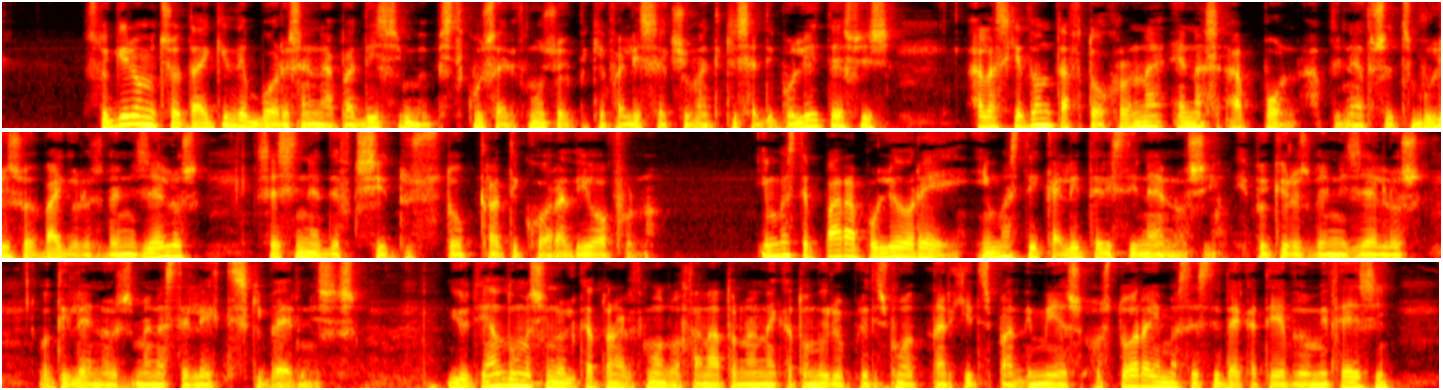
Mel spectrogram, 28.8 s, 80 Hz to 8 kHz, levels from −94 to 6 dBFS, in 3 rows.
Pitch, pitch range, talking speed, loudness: 100 Hz, 90-115 Hz, 155 wpm, -20 LUFS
